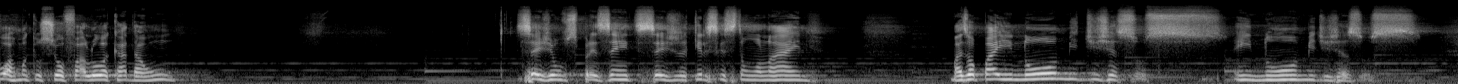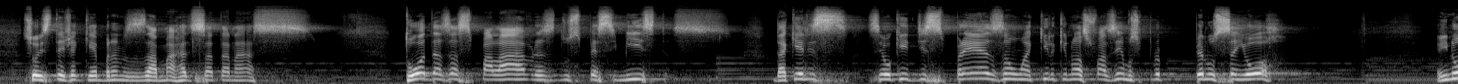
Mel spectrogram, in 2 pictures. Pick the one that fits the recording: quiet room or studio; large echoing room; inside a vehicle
large echoing room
